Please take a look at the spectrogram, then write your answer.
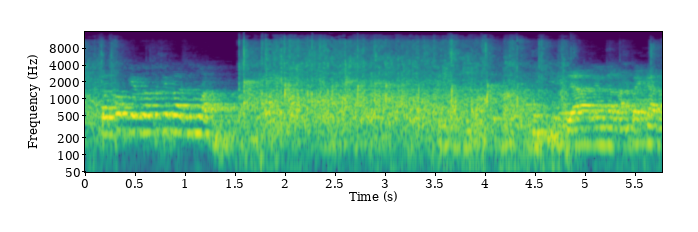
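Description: Audience in an Indonesian religious lecture clapping together in unison on cue, a dense, loud burst of applause filling the middle seconds, with a voice speaking before and after.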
